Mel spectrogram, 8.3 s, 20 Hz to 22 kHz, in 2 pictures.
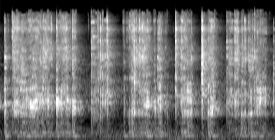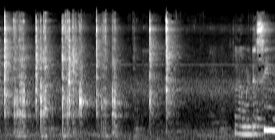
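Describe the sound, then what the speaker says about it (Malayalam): A spoon stirs crushed green chilies, ginger and salt into curd for an Onam sadya ginger-curd dish, making a quick run of scraping, clinking taps against the bowl. The taps are irregular, with a voice talking over them. "3 പച്ചമുളക് ചതച്ചത്, ആവശ്യത്തിനുള്ള ഉപ്പ്, നന്നായിട്ട് യോജിപ്പിച്ച് കൊടുക്കാം"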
